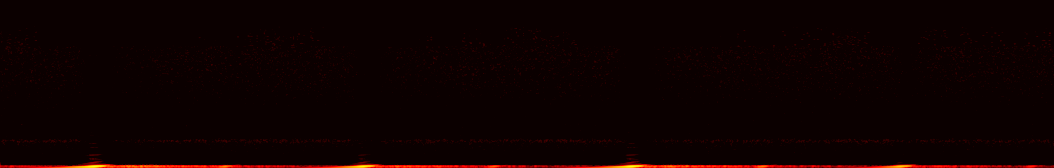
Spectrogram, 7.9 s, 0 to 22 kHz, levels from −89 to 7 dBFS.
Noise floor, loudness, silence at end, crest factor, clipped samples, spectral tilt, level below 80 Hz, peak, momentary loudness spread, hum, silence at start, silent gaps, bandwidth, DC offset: -64 dBFS; -30 LUFS; 1.05 s; 20 dB; under 0.1%; -11 dB/octave; -70 dBFS; -14 dBFS; 26 LU; none; 0.35 s; none; 0.8 kHz; under 0.1%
